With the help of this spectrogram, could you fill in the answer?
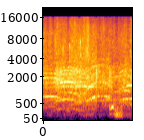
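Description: An audience claps and cheers in a steady, dense burst of applause, with a few whoops and raised voices rising over the continuous loud patter of hands.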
